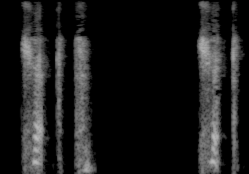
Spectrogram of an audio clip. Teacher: we go from the unvoiced K to an unvoiced T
